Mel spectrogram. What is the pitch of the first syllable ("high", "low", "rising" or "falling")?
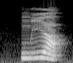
falling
